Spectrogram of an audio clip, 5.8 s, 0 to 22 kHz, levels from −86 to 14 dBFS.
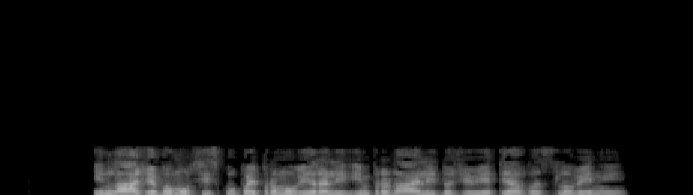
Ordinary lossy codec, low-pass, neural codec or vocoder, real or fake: MP3, 24 kbps; 5.4 kHz; none; real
